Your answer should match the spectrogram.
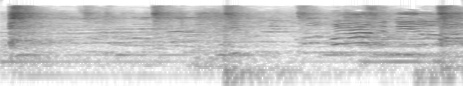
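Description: Live blues band improvising, with held bass and keyboard notes under regular drum strokes. A child's voice wavers above the music near the end.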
